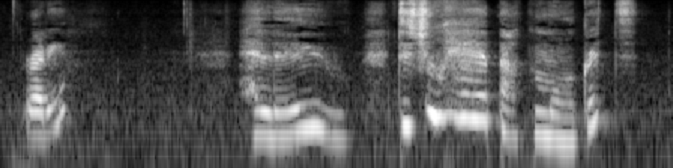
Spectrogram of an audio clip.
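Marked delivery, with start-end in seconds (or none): 1.5-4.2 put-on British accent. In a British accent acting challenge, one partner reads the opening line in a British accent. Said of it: "British accent edition".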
